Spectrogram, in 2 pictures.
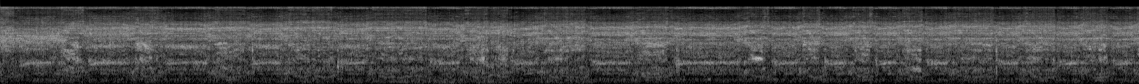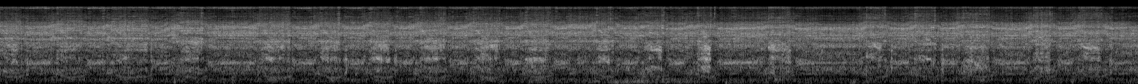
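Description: Electric angle grinder with a cutting disc running at full speed and cutting through thin steel rods, a steady high whine with grinding noise. It stops suddenly at the very end.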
